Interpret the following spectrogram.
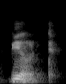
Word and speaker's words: build: Iya, Nah, cara bacanya, U-nya nggak usah dibaca, Sis Kafa langsung aja pakai I-nya ya. Build.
